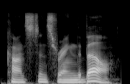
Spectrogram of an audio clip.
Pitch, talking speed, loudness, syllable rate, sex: 105 Hz, 185 wpm, -17 LUFS, 5.7 syllables/s, male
